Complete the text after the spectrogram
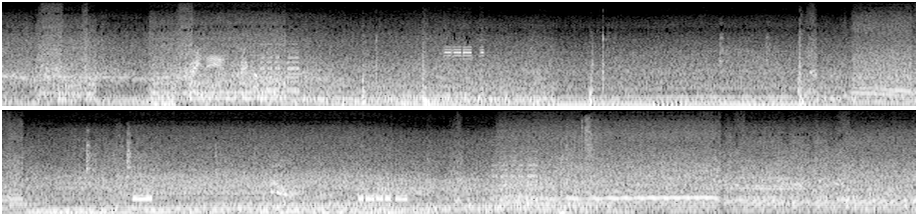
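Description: A car engine hums and revs as a vehicle drives.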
